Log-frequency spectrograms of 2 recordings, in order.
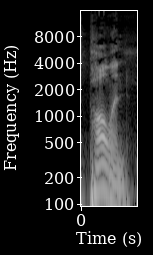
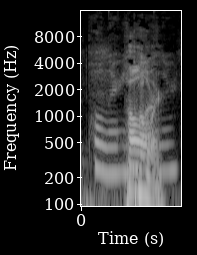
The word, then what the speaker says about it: Poehler: Participants include Madonna, Shaquille, comedian from Saturday Night Live's Amy Poehler. – I thought it was Paulin. – How do you pronounce that? – Poehler.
